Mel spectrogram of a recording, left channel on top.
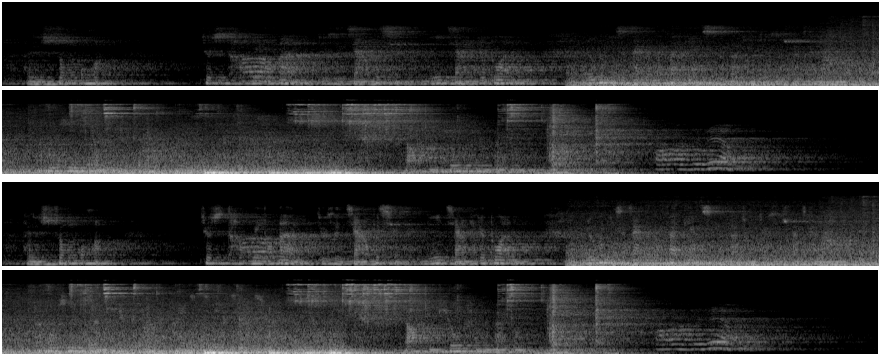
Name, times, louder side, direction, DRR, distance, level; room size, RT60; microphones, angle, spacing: voice 1, 0.2-1.4 2.0-14.4, right 1 dB, 50° right, 1 dB, 0.8 m, -37 dB
voice 2, 2.4-2.8 15.3-16.2, equal, 35° left, -2 dB, 1.1 m, -41 dB
sound 1, 5.6-12.2, right 2 dB, 70° right, 0.5 m, -26 dB
Aircraft, 6.1-12.6, equal, 60° left, 1.0 m, -47 dB
sound 2, 8.2-14.9, right 2 dB, 15° right, 0.8 m, -33 dB
9.3 x 4.9 x 6.3 m, 2.8 s
head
